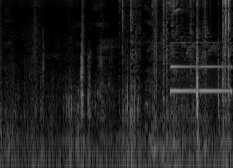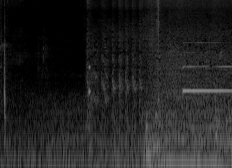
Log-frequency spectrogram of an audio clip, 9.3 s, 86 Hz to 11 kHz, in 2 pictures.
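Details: Clean V6 car bought at IAAI auction, started to show how it sounds; clicks and a chime, then the engine catches cleanly and settles into a smooth steady idle, no misses or knocks.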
